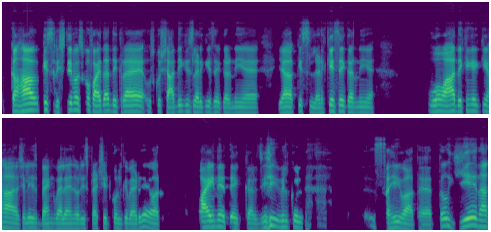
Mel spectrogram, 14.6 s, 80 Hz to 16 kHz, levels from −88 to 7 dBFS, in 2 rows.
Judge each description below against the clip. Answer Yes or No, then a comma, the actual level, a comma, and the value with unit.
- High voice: No, medium, 140 Hz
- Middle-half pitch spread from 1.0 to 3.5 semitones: No, average, 3.9 semitones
